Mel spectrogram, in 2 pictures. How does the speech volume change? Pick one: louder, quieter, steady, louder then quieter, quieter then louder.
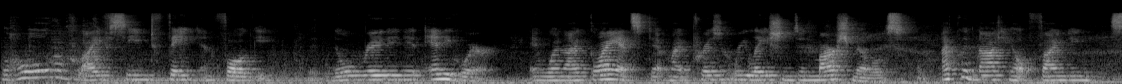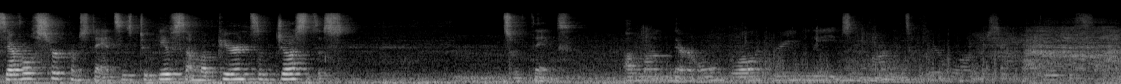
quieter.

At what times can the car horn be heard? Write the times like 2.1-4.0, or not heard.
not heard.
